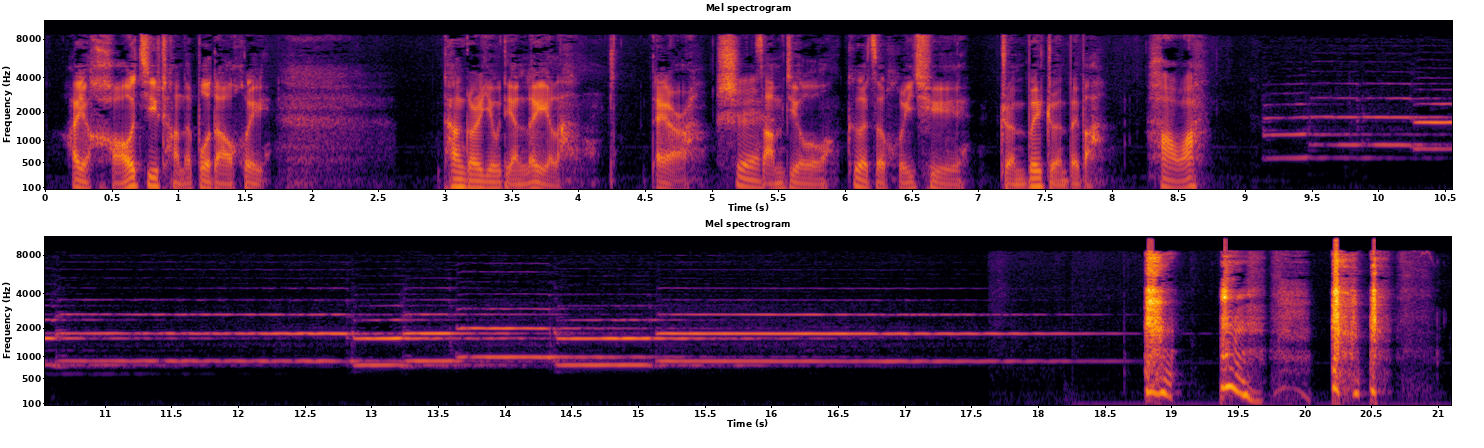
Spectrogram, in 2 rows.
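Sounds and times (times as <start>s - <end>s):
speech: 0.2s - 2.1s, 3.0s - 8.8s
sustained musical tones: 9.2s - 19.4s
throat clearing: 18.8s - 20.8s
coughing: 18.8s - 21.0s.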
